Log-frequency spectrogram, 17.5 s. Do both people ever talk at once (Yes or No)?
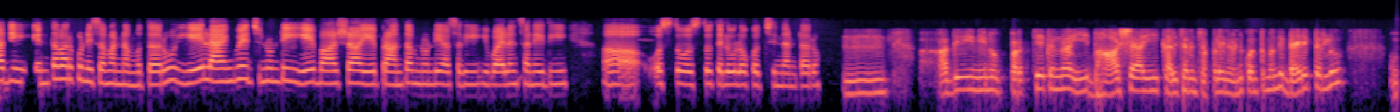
No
